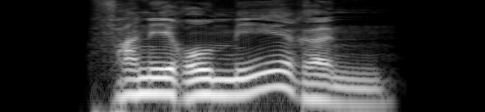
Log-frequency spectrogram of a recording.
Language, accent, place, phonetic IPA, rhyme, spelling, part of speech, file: German, Germany, Berlin, [faneʁoˈmeːʁən], -eːʁən, phaneromeren, adjective, De-phaneromeren.ogg
- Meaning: inflection of phaneromer: 1. strong genitive masculine/neuter singular 2. weak/mixed genitive/dative all-gender singular 3. strong/weak/mixed accusative masculine singular 4. strong dative plural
